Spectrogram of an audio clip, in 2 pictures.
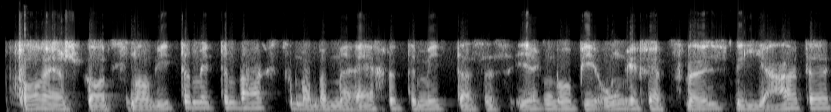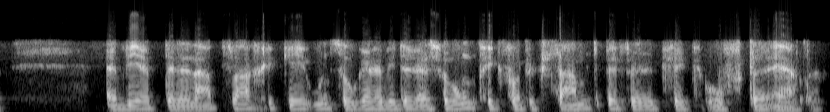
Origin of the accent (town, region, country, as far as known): Switzerland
